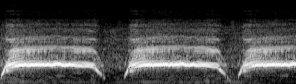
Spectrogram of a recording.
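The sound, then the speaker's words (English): A voice imitates a train whistle with three loud, sustained hoots, each sliding up at the start and dropping off at the end, with short breaks between them. “You sound like a big choo-choo train.”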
